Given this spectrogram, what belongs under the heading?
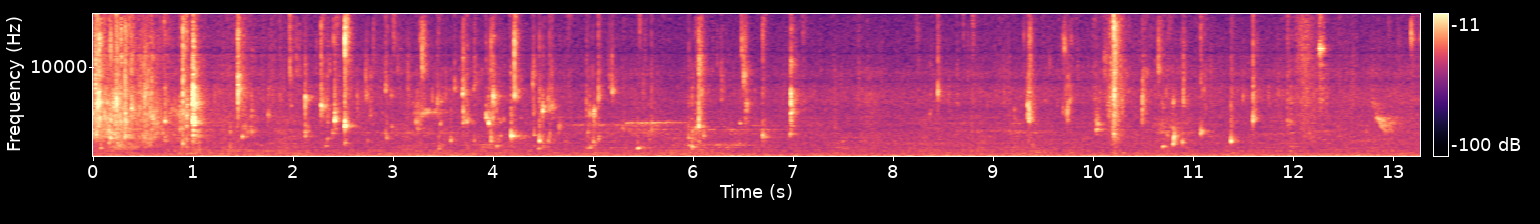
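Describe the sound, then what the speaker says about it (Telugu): Husked black gram dal being washed in water, with steady sloshing and scattered drips and splashes running throughout, close and continuous. "వాటర్ తక్కువగా ఉన్న టైంలో ఇలా ఫస్ట్ కొంచెం సగం పొట్టు వచ్చేదాకా కడిగితే తర్వాత వాటర్తో చక్కగా కడుక్కోవచ్చండి"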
